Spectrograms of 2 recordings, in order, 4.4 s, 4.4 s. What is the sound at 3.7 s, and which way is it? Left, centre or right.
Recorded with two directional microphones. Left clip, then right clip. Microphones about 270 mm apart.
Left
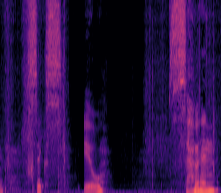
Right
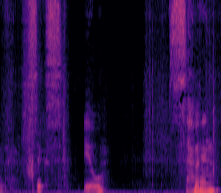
Speech, left.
